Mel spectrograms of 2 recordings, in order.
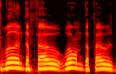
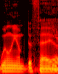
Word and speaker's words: Willem Dafoe: Usually it comes out William DeFeo.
